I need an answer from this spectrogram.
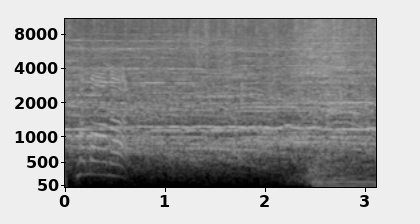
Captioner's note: applause and cheering cont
